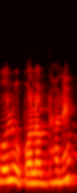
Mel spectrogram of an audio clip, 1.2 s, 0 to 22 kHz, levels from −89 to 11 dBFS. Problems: none marked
